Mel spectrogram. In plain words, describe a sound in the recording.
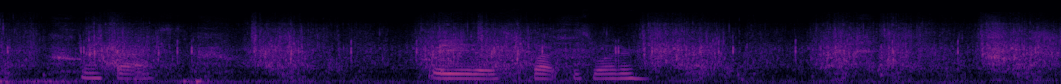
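Water splashes in steady strokes.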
